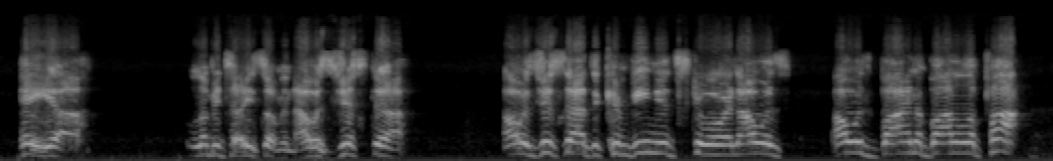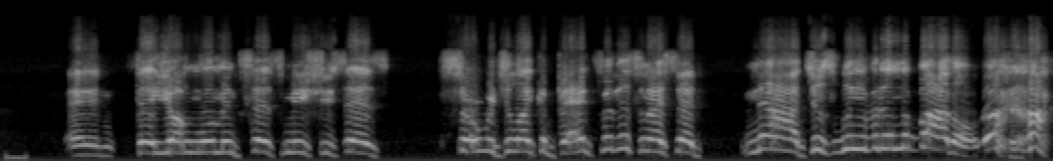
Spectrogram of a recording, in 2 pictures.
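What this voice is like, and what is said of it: Imitated old man's voice. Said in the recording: “Are you still impersonating the old man laughing”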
